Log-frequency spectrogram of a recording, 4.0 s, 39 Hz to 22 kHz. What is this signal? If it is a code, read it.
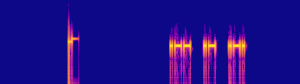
Morse code, heard as a keyed tone, about 40 wpm, 700 Hz. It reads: W A R
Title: 2x Character Spacing - Top 500 Words - 40wpm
